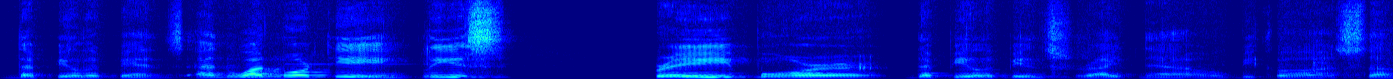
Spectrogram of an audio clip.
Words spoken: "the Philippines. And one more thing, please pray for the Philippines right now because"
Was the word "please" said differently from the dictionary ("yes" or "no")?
yes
